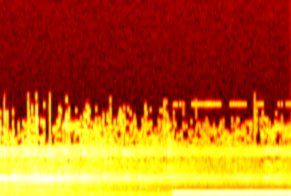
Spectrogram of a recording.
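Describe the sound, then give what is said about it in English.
A steady electronic telephone tone as a call is placed to a hair salon. It cuts in partway through over low background hiss and holds at an even pitch to the end. “So what you're going to hear is the Google Assistant actually calling a real salon to schedule the appointment for you.”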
